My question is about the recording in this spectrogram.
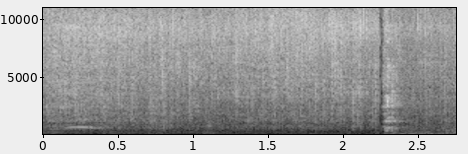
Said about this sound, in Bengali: বেগুনটা ততক্ষণ আমার ভাজা হোক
